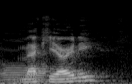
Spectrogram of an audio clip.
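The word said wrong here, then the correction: Marchionne: Let's have a look here, Sergio. Yeah, let's go. Marchioni. – Marchioni.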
